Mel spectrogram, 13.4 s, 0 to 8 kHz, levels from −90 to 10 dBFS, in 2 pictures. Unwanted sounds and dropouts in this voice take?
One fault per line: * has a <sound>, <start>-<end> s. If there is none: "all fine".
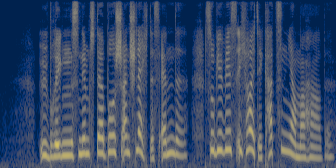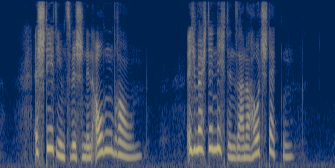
all fine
